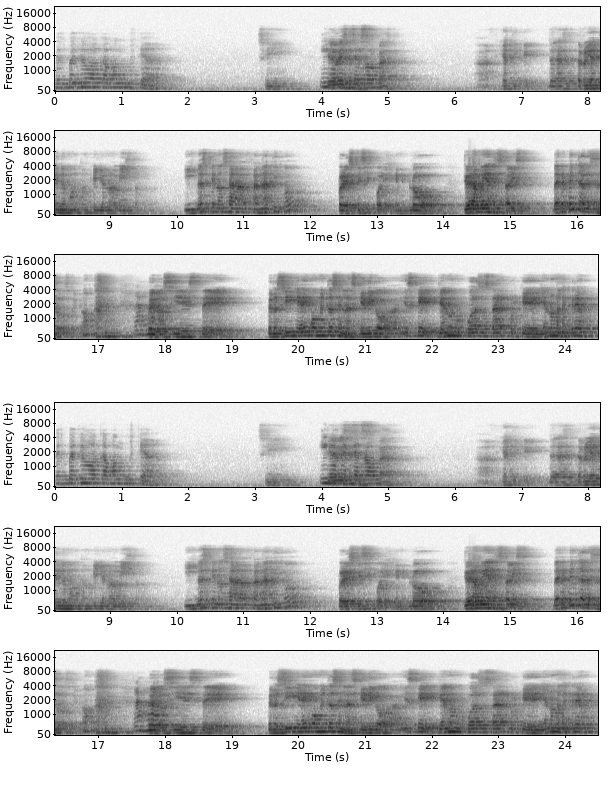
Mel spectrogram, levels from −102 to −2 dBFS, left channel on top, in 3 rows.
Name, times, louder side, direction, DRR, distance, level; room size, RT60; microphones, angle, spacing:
voice 1, 0.0-1.6 4.0-5.0 17.5-18.0, right 3 dB, 75° right, -1 dB, 1.7 m, -33 dB
voice 2, 3.1-3.4 4.1-5.0 6.3-9.3 10.1-11.7 12.4-13.8 14.3-15.2 15.6-18.9 19.5-24.3, left 1 dB, 45° left, -3 dB, 1.5 m, -28 dB
15.5 x 10.5 x 2.7 m, 1.1 s
head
